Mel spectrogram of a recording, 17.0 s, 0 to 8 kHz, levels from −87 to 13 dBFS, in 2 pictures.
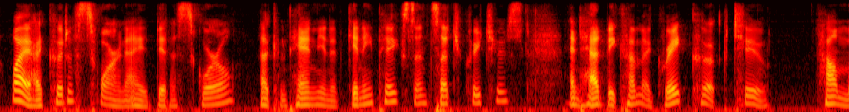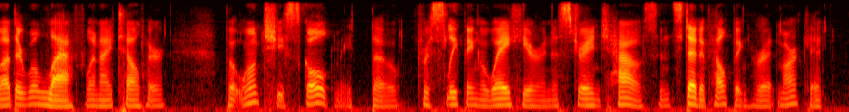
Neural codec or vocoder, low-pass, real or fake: codec, 44.1 kHz, 7.8 kbps, Pupu-Codec; 7.2 kHz; fake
